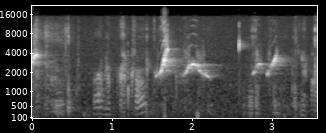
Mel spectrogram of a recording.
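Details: Pet budgie perched on its owner's shoulder, chattering non-stop while she sorts tumbled peridot gemstones: scratchy warbles and rising whistled slurs with soft clicks and rustling nearby.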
